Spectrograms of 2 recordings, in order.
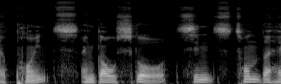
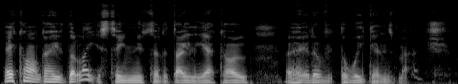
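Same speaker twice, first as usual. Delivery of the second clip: ordinary talk, nothing marked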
